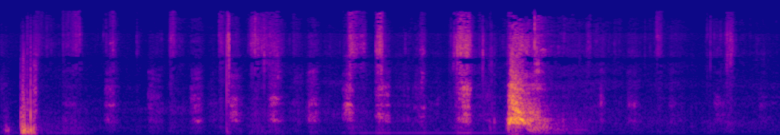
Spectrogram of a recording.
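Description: St. Bernard barking: a sharp bark right at the start and a louder, deep bark about five seconds in, with short quieter sounds in between.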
